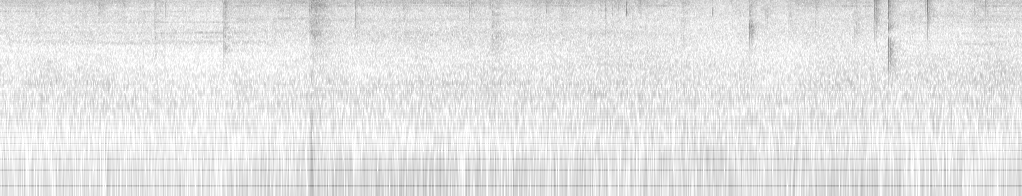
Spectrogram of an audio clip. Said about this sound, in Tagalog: ang lakas ng ulan pa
